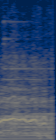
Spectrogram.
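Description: Cartoon horse belonging to Sultan Sheikh Ajibuddin, giving a single loud, close, high wavering whinny that fades at the end, with no talking over it.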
